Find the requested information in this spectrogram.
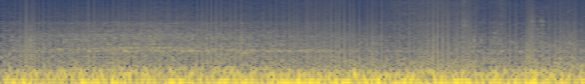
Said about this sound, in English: We're going to hear a little bit of road noise.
